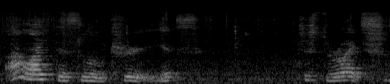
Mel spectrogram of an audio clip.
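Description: A woman's voice: lowish voice, a little slow. Older woman, distant and roomy. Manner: relaxed, hesitant, with fillers. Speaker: homeowner. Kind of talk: casual chat. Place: inside a house. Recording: roomy sound from far off the mic, faint noise.

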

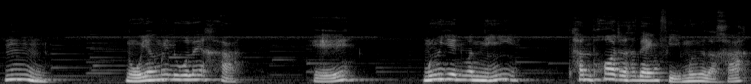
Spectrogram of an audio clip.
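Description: A woman's voice: medium pitch, expressive, measured pace, long pauses, mellow, faint music behind, natural voice. A woman voicing a shy, polite little girl in a dubbed game cutscene.

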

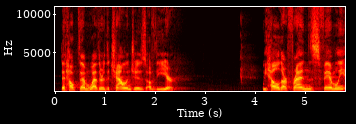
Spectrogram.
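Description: A male rabbi in his thirties giving a measured, earnest sermon at a lectern with a stand mic, slowing down for emphasis. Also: a little high, pushed and bright. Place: synagogue sanctuary, at a lectern. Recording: long reverb of a sanctuary hall.

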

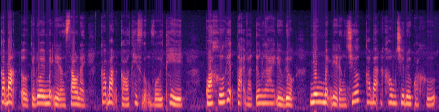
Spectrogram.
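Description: Patient higher-pitched woman teaching grammar. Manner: patient, repeats example words slowly. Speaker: Korean language teacher. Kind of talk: explaining grammar and pronunciation.

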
